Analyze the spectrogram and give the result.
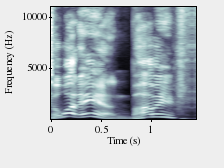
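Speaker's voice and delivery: very high-pitched animated father voice. Pointing out the other speaker slipped into Hank Hill, then doing a Hank Hill impression. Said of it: "you slipped into a Hank Hill impression there".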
